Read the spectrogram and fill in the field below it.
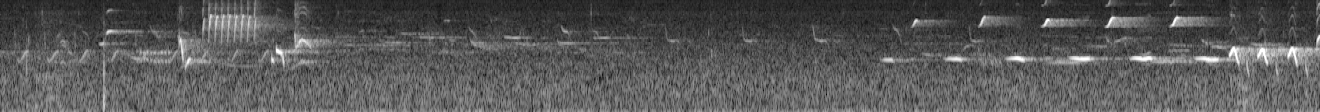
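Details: Common nightingale song emerging after a stretch of noisy background with a few scattered high sounds: a long, thin level whistle, then a rapid run of loud repeated chirps building toward the end.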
